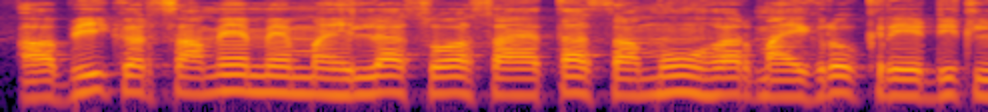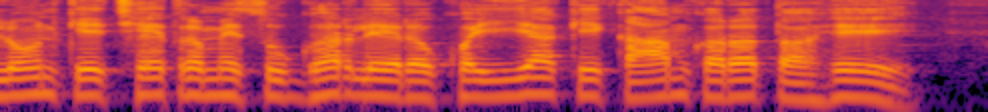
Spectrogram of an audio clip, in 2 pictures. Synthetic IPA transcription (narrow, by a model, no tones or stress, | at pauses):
ɐbʱikəɾsəmemẽmɐɦɪlaswəsaːjt̪asəmuɦəɾmaːɪkɾokɾeːɖɪʈloːnkekʃʰeːt̪ɾəmẽsʊɡʱəɾleɾəkʰojakekaːmkəɾət̪ɦɛː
